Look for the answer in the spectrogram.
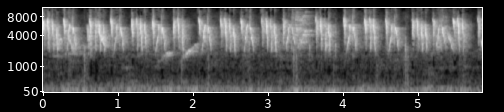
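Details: Sunda warbler (ciblek gunung) singing nonstop in rapid, energetic 'tembakan' bursts, used as a lure and master recording for songbirds: dense, high, sharp chirps and trills repeated several times a second without pause, with light background noise.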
